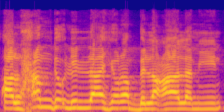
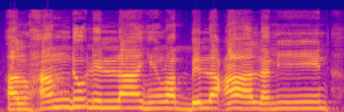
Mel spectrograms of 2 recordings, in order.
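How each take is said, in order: First: It is recited quickly. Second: It is recited at a measured pace.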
